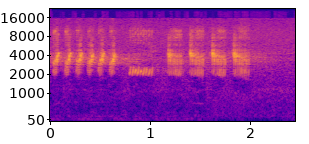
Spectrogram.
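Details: Black-browed reed warbler giving six quick, high chipping notes, a short lower buzzy trill, then four spaced, harsher high notes against faint low background rumble.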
